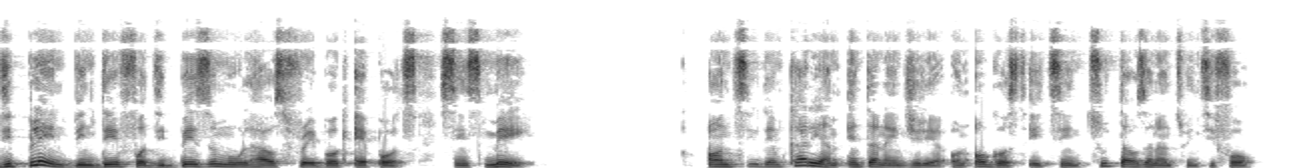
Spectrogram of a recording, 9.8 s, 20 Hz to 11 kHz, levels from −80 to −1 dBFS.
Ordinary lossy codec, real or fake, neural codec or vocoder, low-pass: MP3, 64 kbps; real; none; 9.9 kHz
